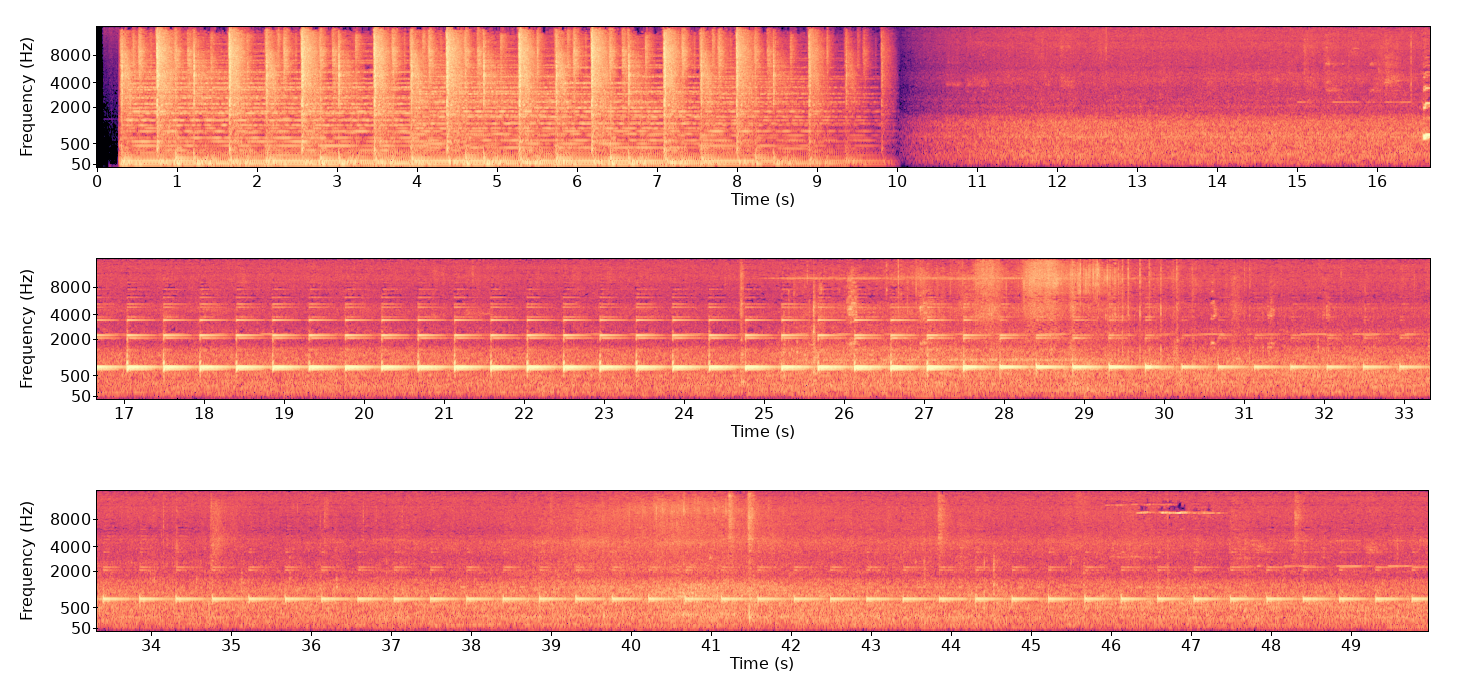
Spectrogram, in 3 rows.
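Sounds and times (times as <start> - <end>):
level crossing warning bell: 14.9 - 49.9.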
